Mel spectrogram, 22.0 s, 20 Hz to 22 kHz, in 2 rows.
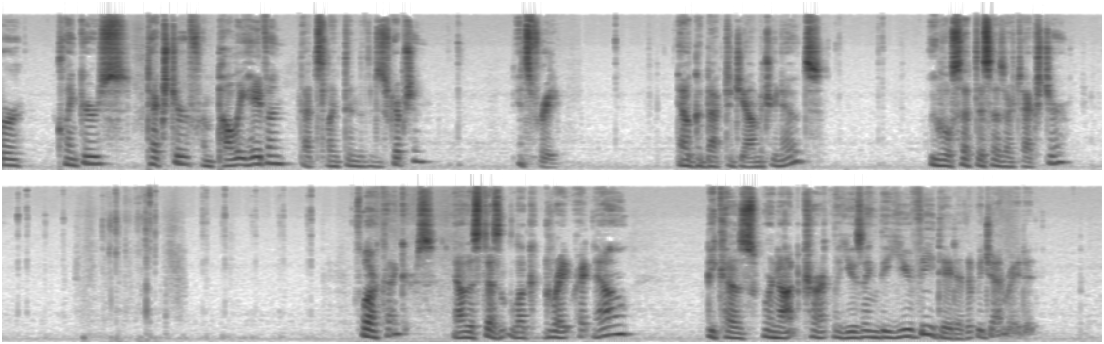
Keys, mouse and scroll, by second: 4.6 click, 8.3-8.8 drag, 10.8-11.2 scroll down 3, 11.2 drag, 11.4 click, 11.7-12.1 scroll up 4, 12.2 shift+a, 13.7-14.1 drag.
